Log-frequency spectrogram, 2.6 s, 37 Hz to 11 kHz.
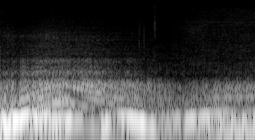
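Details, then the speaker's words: BMW E46 drift build started right after a detail wash, left idling to dry everything: low idle with an uneven, stumbling beat and dips, like a cylinder dropping out, sounding like a possible misfire at idle. "I don't know if you can hear that but it kind of already sounds like it's having a bit of a misfire it's fighting"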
